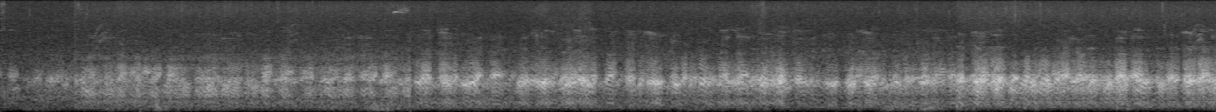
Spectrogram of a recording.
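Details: Chilean frogs (Calyptocephalella gayi), the largest frog of Chile, calling at full volume in one of many lagoons at Lebu, Chile; dense overlapping chorus of rapid croaking pulses that builds slightly toward the end, with many voices at once.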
